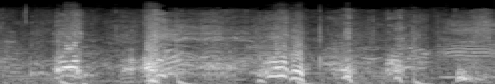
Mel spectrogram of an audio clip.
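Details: A Belgian Malinois gives a burst of about six short, sharp barks within two and a half seconds. The barks are loud and clipped and fall in pitch, with brief gaps between them.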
